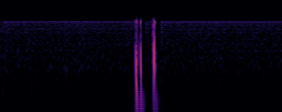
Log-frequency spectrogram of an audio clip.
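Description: Two sharp static pops, about a sixth of a second apart, in a Bluetooth ear-set microphone recording, over a low steady hiss with a muffled, telephone-like band limit.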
